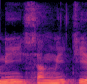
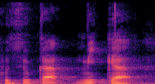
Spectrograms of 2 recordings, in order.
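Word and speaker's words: 二三日: Jadi misalkan ada angka 2 3 lalu kanji nici atau kanji hari kita jangan nisang nici tapi kita ee membacanya e yomiatanya itu hutsuka mika yang artinya 2 sampai 3 hari.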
